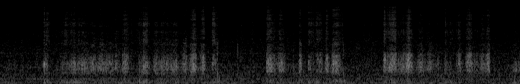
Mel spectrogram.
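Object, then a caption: Pencil on thin fiberboard. A graphite pencil scratches short strokes across the surface of a small, thin square of solid brown MDF fiberboard. The strokes come as soft, dry scratchy bursts in quick clusters, grainy in the midrange with a faint bright hiss, separated by brief quiet pauses.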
